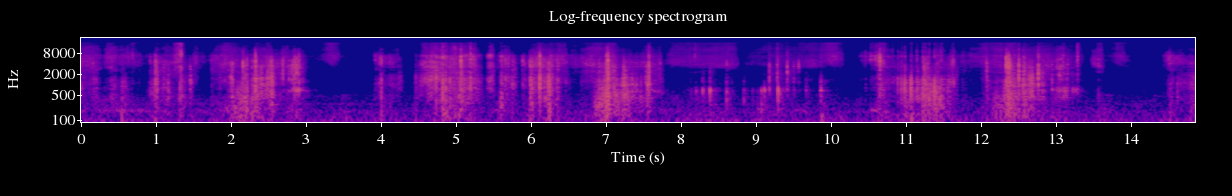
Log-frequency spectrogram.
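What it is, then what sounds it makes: Thin paper road atlas pages. Thin paper pages of an open road atlas are turned one after another, slid between the fingers, then smoothed flat by hand. Bright, crisp rustles and crinkles come in bursts separated by short quiet gaps, with almost no low end.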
